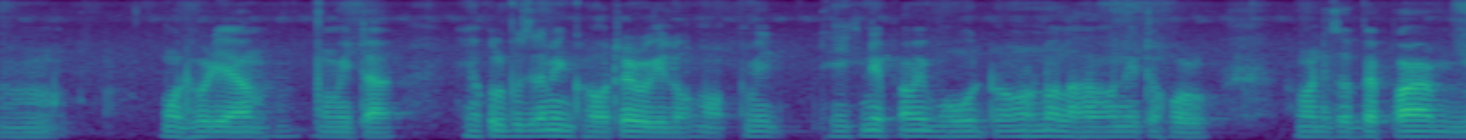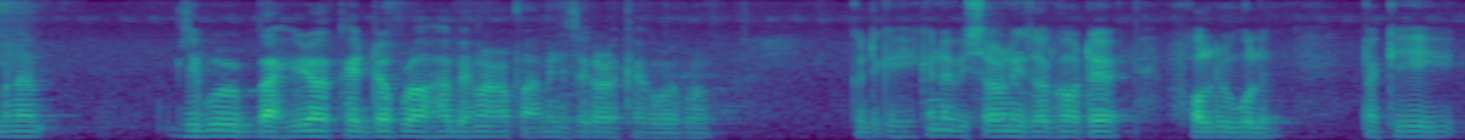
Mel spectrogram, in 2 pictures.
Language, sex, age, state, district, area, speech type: Assamese, male, 30-45, Assam, Nagaon, rural, spontaneous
